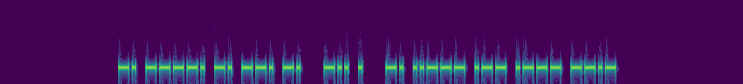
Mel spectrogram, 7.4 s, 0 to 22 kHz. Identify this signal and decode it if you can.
Morse code, heard as a keyed tone, about 36 wpm, 700 Hz. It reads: N9NGN DE N2WJQ
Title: USA Callsign DE Callsign 35wpm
